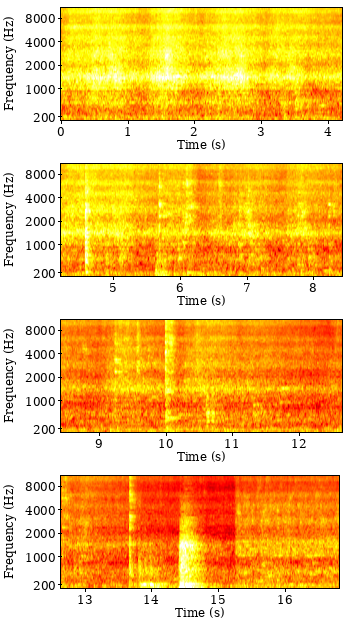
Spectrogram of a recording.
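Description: Chopped tomatoes sizzling in hot oil and spices in a steel kadhai, stirred with a wooden spatula that scrapes and taps the pan now and then. The sizzle slowly dies down, and there is a louder knock near the end.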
